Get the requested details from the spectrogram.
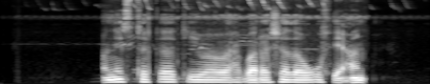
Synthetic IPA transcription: ʔʊnɪst̪ʰɐkʰɐkʰiːwɑːwɑħbɐɾɐʃɐðɐʊɣʊfḭːʕɑn

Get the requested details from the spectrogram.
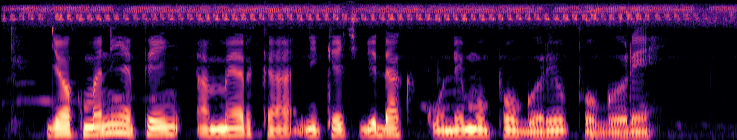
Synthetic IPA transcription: d͡ʒɔkmanɪapiɲamɛɾkaniket͡ʃɡɪdakːundemopoɡoɾeopoɡoɾe

